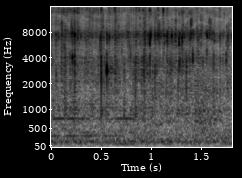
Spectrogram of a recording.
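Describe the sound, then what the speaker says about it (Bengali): Catla fish head frying in hot oil, a steady crackling sizzle with fine bright pops throughout, moderately loud and close, with no talking. "তো এখন আমি এই মাছটা আপাতত ভাজা হয়ে গেছে,"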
